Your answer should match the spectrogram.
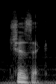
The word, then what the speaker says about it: Chiswick: chiswick house incorrectly yeah i know that some of you probably think it's pronounced chiswick house because there's a w in there but nobody in england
